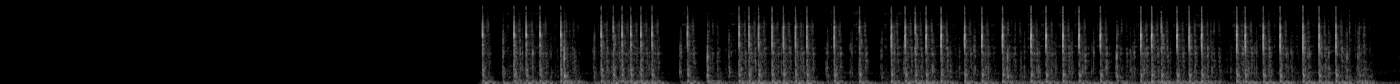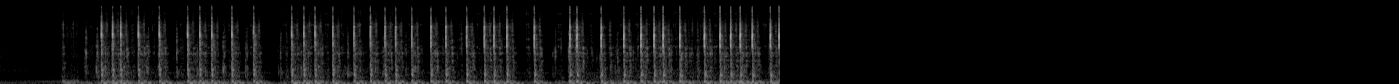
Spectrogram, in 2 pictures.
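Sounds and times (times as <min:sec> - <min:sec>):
typewriter key clicks: 0:04.8 - 0:13.8, 0:14.6 - 0:21.8.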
